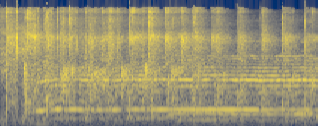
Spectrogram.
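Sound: hand clapping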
